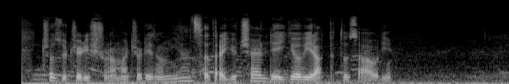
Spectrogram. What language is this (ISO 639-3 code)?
ita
